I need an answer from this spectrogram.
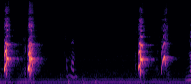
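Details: Australian Shepherd at home, upset at being refused a rawhide: four sharp, high yelping barks in two pairs, the second pair after a pause, with a steady low hum behind.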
